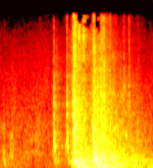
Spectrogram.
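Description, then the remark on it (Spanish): A wooden pantry door in a fortress is pulled open: a short knock, then a heavier thudding rattle that swells and lingers as a rough, noisy scrape. No one speaks. “Uno le abre la puerta de una despensa.”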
